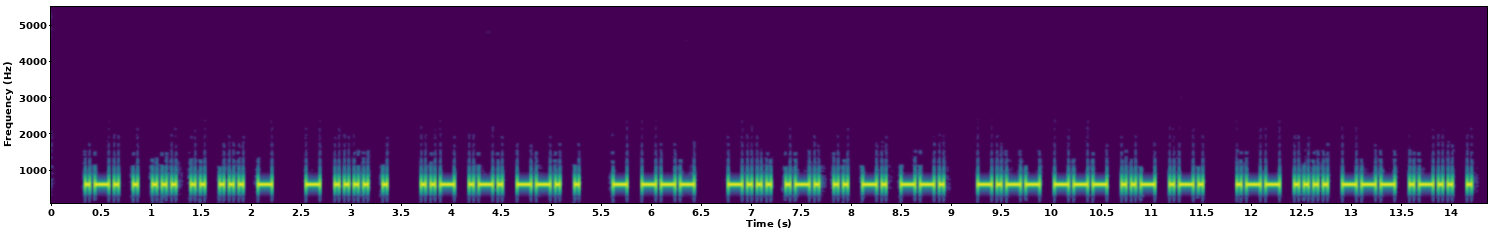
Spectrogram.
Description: Morse code, heard as a keyed tone, about 25 wpm, 600 Hz. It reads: RESIST THE URGE TO BRING YOUR WHOLE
